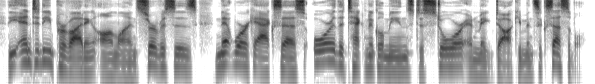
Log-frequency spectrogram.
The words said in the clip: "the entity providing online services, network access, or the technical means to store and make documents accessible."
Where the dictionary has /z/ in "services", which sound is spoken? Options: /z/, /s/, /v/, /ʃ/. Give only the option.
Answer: /z/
